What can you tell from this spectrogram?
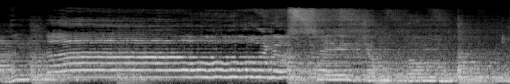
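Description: A man singing one long held note with vibrato into a microphone over instrumental accompaniment with a bass line. About three seconds in the voice stops and the accompaniment plays on, marked by a crash.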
